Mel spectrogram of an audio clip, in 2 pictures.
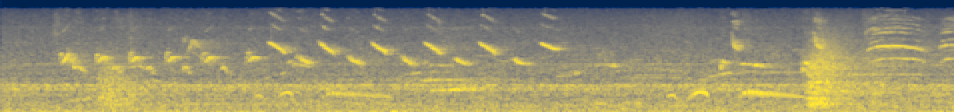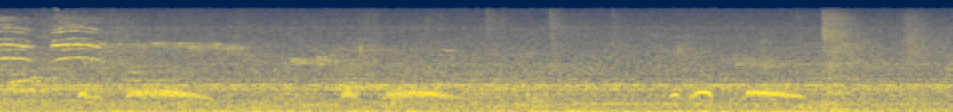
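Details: Low mellow cooing from a wild dove sitting on a tamarind branch repeats through the recording, mixed with busy high-pitched chirping and trilling songbirds near the start and middle.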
